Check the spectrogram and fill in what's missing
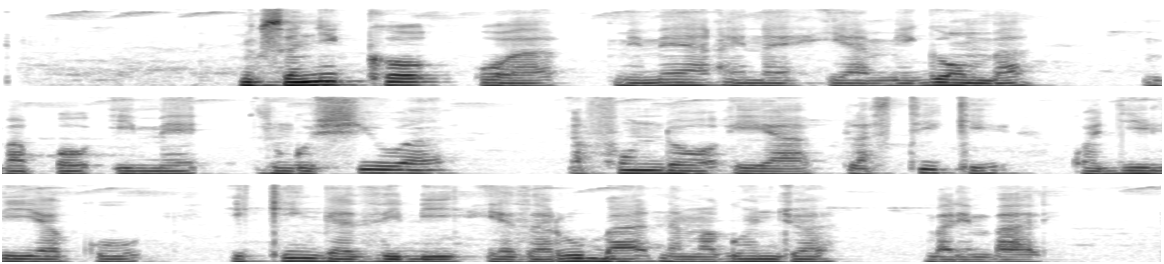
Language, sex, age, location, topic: Swahili, male, 18-24, Dar es Salaam, agriculture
